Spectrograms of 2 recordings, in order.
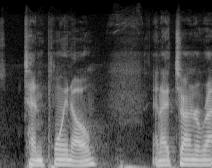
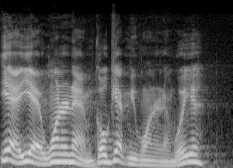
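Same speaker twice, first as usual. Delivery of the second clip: play-acted, high, obnoxious, demanding, rude tone; 5 semitones higher, 3 dB louder than usual. Retelling an undercover act ordering a waitress around: imitating a rude scumbag tone. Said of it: "I sound like a complete scumbag talking to this girl like this".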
